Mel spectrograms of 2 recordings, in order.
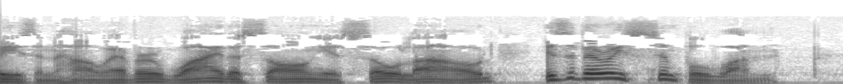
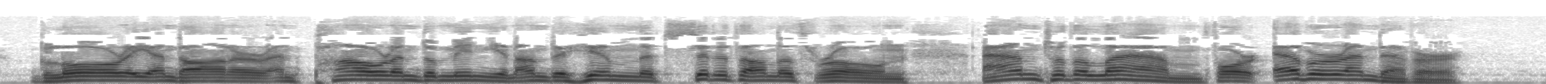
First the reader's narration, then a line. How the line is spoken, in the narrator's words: those who stand on the boundless plains of heaven, and with all their might shout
